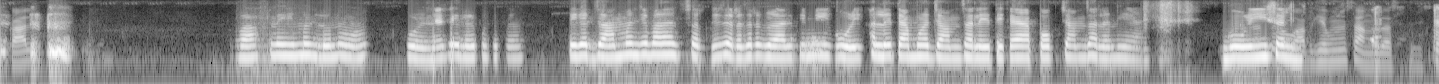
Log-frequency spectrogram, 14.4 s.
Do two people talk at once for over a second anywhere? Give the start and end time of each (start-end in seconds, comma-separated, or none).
none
